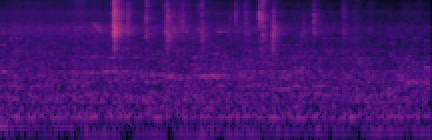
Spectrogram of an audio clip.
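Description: A few sharp clicks and taps of small hard objects being handled on a worktable. The loudest comes about a second in, and a quick pair follows a little past the middle.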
